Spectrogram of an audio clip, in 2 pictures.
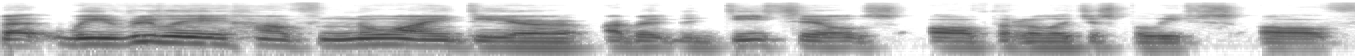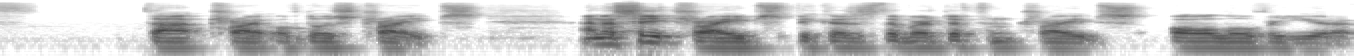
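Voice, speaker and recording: Speaking at a moderate pace, a man with a Scottish accent uses lively intonation. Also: fairly low pitch for a man. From Scotland. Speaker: spirit medium. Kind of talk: talk to online audience.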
